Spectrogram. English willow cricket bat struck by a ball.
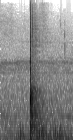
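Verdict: Good ping.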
